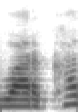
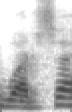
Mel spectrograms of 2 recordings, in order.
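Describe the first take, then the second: First: The middle consonant sounds like 'kh'. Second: The middle consonant sounds like 'sh'. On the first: The speaker calls it wrong. "वर्षा तो हम नहीं बोलते हैं" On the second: The speaker calls it right. "वर्षा ही बोलते हैं"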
